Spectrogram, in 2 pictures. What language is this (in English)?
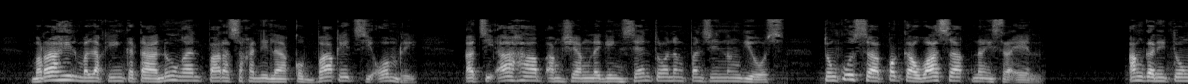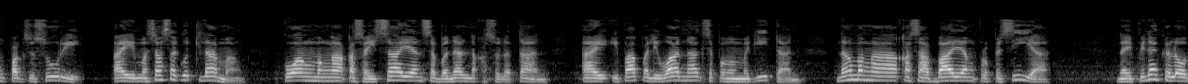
Filipino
